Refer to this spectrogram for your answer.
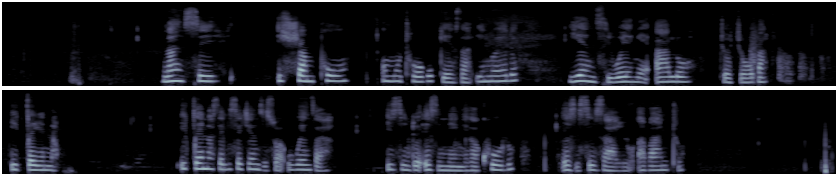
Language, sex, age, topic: North Ndebele, male, 36-49, health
